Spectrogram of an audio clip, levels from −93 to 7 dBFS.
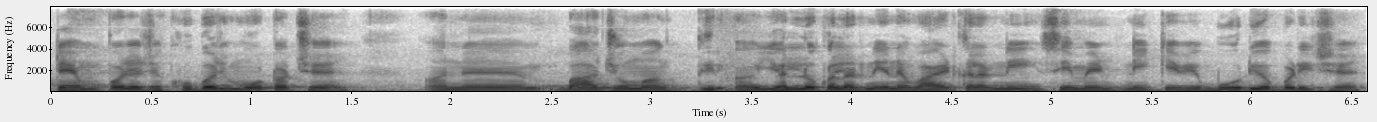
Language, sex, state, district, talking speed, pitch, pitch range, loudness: Gujarati, male, Gujarat, Gandhinagar, 190 wpm, 145 Hz, 140-155 Hz, -16 LUFS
